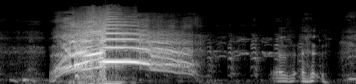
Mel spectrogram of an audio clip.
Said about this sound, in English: You keep screaming like that?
